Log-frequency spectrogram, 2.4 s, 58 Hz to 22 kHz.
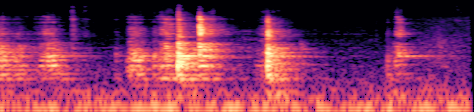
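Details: Reel mower reel adjusted down about 1/8 turn at a time until it just grabs; light, crisp, even ticks as each blade passes the bedknife without scraping, so the reel is set correctly.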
